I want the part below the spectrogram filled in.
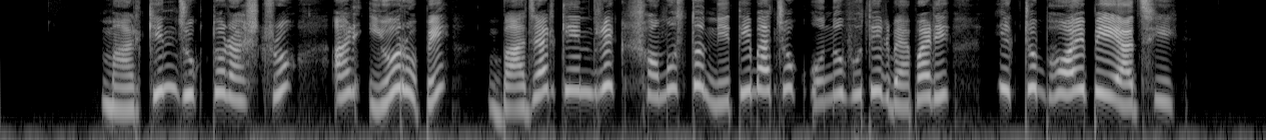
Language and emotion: Bengali, fearful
